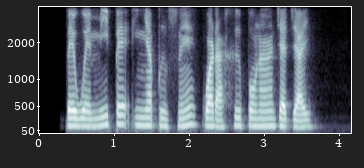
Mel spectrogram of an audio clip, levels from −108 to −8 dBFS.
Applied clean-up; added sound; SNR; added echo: neural mask model DeepFilterNet 3.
